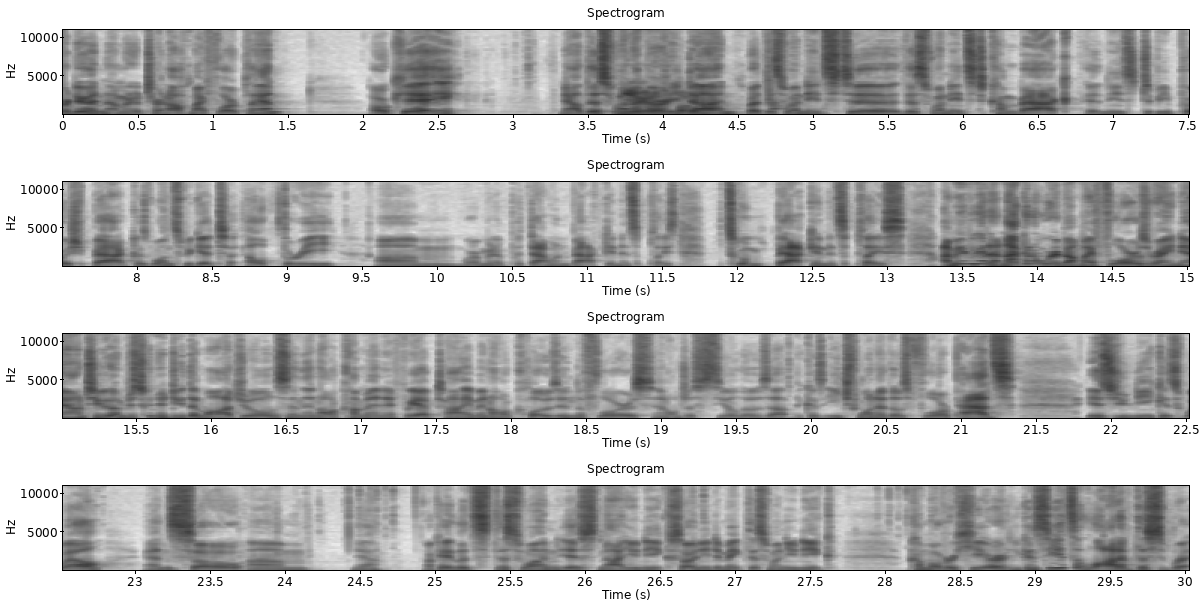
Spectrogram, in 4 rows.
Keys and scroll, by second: 3.1 space, 13.3 space, 24.1 space.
